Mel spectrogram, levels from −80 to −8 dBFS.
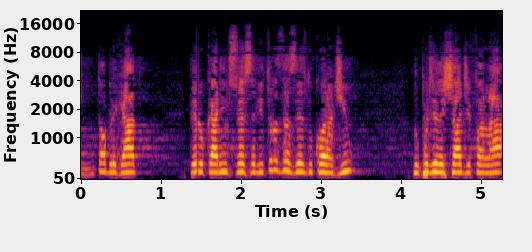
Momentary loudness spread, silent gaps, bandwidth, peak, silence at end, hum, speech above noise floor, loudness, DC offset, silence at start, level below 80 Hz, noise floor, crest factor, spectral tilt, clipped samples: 7 LU; none; 15.5 kHz; -4 dBFS; 0 s; none; 33 dB; -21 LUFS; under 0.1%; 0 s; -54 dBFS; -53 dBFS; 18 dB; -5 dB/octave; under 0.1%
